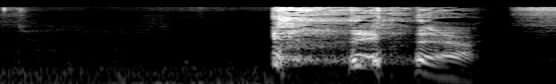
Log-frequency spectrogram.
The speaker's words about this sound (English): Been dealing with this coughing shit for like a week. Oh my gosh. I feel fine, but it's just Phlegm City.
